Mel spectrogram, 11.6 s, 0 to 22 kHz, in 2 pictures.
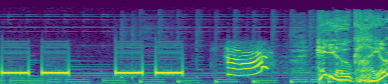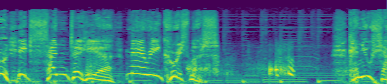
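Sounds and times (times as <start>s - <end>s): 
phone line ringing in double-ring bursts: 0.0s - 1.1s, 1.8s - 2.8s
speech: 4.9s - 10.4s, 11.1s - 11.6s.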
